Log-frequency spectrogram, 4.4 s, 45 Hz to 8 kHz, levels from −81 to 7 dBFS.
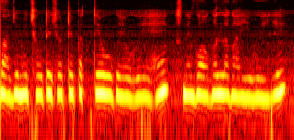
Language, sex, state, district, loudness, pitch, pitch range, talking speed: Hindi, female, Haryana, Rohtak, -14 LUFS, 245 Hz, 230-255 Hz, 175 wpm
